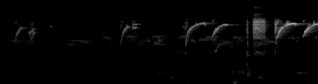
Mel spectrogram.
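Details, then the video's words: Singing flowerpecker with canary-like phrasing: sparse thin high upslurred notes at first, building into a faster series of loud, sweeping whistled chirps and a buzzy burst. "Burung Cabe Cabean Gacor isian Kenari"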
